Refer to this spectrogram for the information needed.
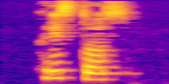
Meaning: Christ
- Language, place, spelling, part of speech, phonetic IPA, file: Russian, Saint Petersburg, Христос, proper noun, [xrʲɪˈstos], LL-Q7737 (rus)-Христос.wav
